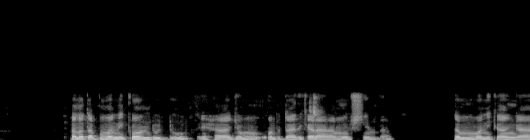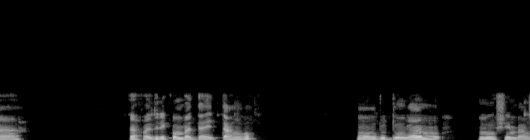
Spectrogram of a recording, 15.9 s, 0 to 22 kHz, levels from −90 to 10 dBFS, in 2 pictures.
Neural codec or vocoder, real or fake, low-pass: none; real; 7.2 kHz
